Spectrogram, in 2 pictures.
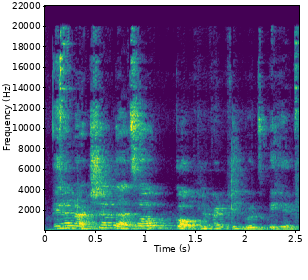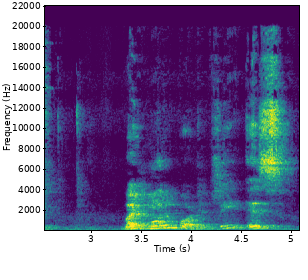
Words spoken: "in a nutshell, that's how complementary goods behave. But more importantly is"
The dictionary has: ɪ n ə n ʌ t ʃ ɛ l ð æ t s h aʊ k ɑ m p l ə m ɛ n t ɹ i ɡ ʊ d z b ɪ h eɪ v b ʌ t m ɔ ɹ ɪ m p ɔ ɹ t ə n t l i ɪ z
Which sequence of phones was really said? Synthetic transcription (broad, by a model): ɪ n ə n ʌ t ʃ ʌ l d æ t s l k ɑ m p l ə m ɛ n t l i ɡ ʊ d b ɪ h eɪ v b ʌ t m ɔ ɹ ɪ m p ɔ ɹ t ə n t l i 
